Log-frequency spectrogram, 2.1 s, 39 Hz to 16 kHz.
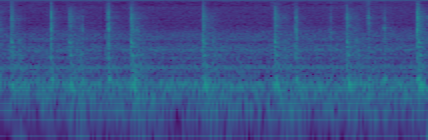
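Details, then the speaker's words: KROAK TB2 8 kW diesel heater running: sharp, evenly spaced ticks about twice a second from the diesel fuel pump over a quiet fan hum; heater feels decoupled in its box, clicking heard but not felt; normal. "At least that's how it feels. You can hear the clicking, but you don't feel it."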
